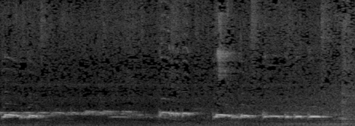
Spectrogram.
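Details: Zebra dove of the local Javanese type, Java, Indonesia, in song: a run of quavering, rolling coo phrases at one mid pitch, nearly continuous with brief gaps, steady low hum behind.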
